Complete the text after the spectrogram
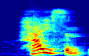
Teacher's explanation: Kemudian EI ya, kita baca sama I ya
